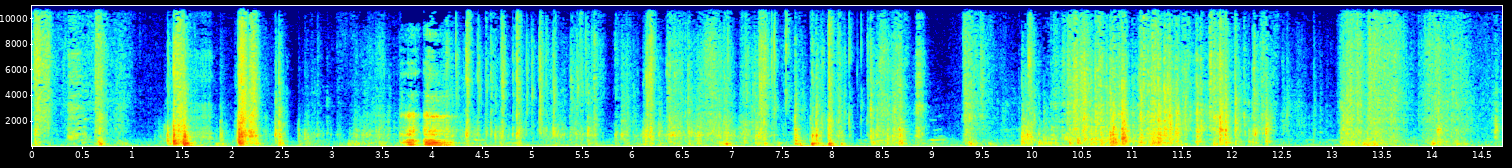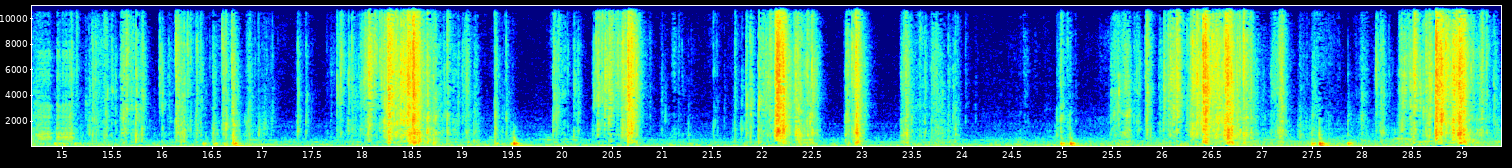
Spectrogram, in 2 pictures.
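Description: Hobby box of 2022 Panini Certified football cards being opened by hand: cardboard and pack wrappers tearing and crinkling in short, irregular bursts, with cards shuffling.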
